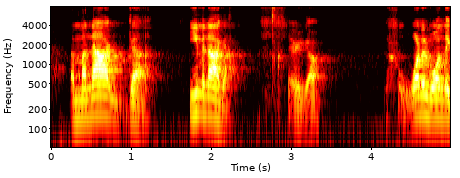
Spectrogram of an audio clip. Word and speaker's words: Imanaga: came out of the left-handed arm slot of Amada. Gosh, I keep making that name wrong. Imanaga.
